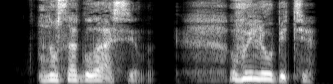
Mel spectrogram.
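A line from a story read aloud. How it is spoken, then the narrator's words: Frightened. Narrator (Russian): испуганно поправился Романов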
